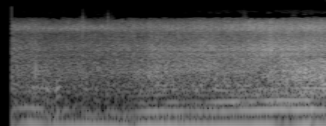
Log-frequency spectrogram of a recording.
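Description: Rally car engine running at a steady low note as the car comes down a forest stage, growing a little louder about a second in.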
